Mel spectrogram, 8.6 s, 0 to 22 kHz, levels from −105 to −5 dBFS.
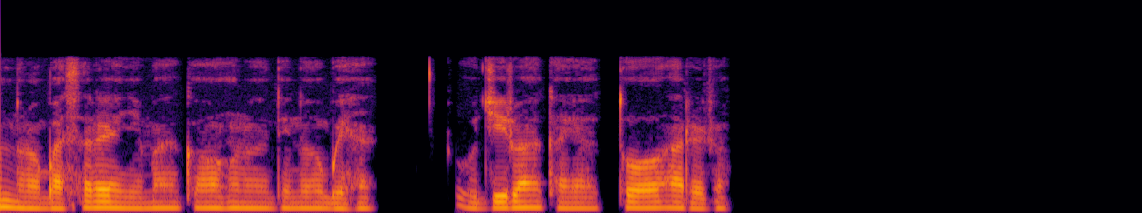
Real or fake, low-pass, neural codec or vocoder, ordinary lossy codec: real; 7.2 kHz; none; none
